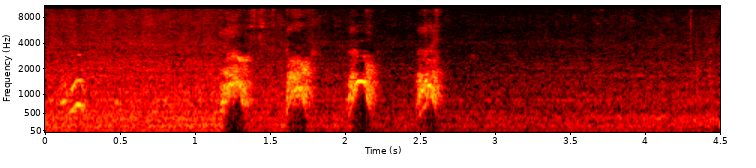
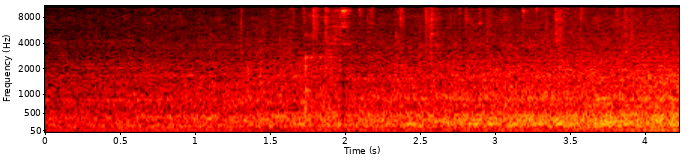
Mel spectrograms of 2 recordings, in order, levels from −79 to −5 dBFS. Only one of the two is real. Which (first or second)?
first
